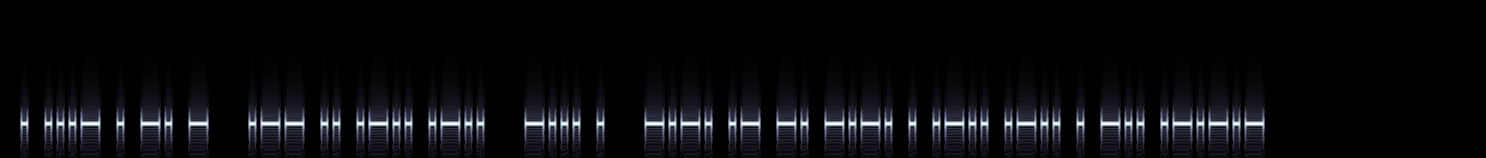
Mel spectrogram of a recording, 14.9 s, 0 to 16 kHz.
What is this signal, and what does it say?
Morse code, heard as a keyed tone, about 20 wpm, 700 Hz. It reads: EVENT WILL BE CANCELLED.
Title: Sentences with 8-Word Phrases - 20wpm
